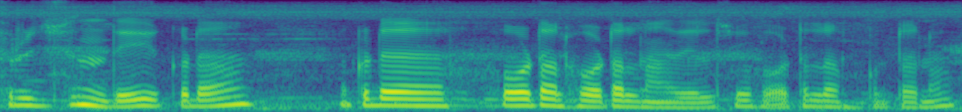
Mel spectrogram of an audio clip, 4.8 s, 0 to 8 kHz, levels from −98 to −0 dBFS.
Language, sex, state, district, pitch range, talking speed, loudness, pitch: Telugu, female, Andhra Pradesh, Sri Satya Sai, 155-185 Hz, 125 wpm, -16 LUFS, 170 Hz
